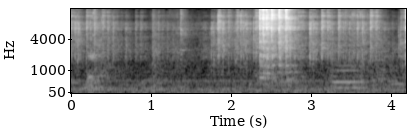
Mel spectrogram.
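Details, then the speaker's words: Rapid mechanical clicking bursts as a hand-cranked skin graft mesher, set to 1.5, grinds the carrier through; this ratcheting is the expected normal sound. "that's the noise you want to hear."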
